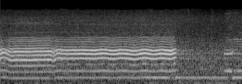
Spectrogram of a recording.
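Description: Javanese gamelan music for a bedhaya court dance, carried by one long held melodic note that steps up in pitch about half a second in and breaks off near the end.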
